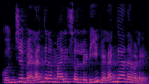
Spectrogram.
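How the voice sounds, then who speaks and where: A woman's voice: very high voice, fast, crowd noise. A woman voicing a teasing young friend in a village comedy skit, asking bossy questions.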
